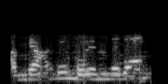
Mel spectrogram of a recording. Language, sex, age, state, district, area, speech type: Bengali, female, 30-45, West Bengal, Birbhum, urban, conversation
